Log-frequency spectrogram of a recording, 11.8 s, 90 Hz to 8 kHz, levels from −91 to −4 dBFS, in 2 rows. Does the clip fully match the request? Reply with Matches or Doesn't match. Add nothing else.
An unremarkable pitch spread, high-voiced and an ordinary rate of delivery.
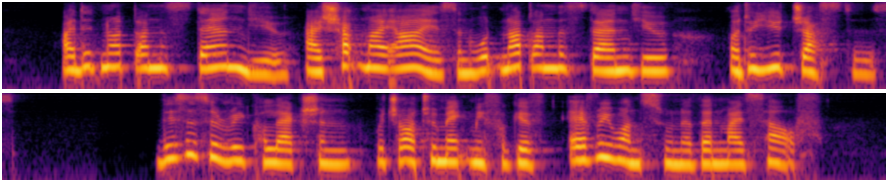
Matches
